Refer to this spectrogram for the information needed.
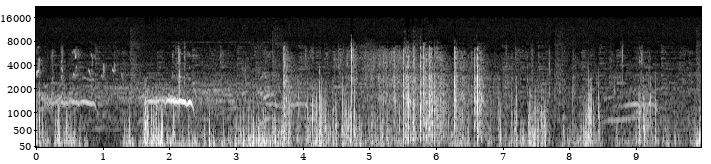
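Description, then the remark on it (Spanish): A chaotic barrage of exploding fireworks from an explosion at a fireworks warehouse in San Pedro de la Laguna, Zumpango, State of Mexico, with dozens of sharp bangs and crackles firing in rapid, irregular succession, loud and continuous, while people's voices shout and call out underneath. “fue el saldo de una explosión en un polvorín en la colonia de San Pedro de la Laguna en Zumpango, Estado de México, lo que generó pánico entre los vecinos de la zona y una importante movilización de cuerpos de emergencia, así se escuchó la explosión.”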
